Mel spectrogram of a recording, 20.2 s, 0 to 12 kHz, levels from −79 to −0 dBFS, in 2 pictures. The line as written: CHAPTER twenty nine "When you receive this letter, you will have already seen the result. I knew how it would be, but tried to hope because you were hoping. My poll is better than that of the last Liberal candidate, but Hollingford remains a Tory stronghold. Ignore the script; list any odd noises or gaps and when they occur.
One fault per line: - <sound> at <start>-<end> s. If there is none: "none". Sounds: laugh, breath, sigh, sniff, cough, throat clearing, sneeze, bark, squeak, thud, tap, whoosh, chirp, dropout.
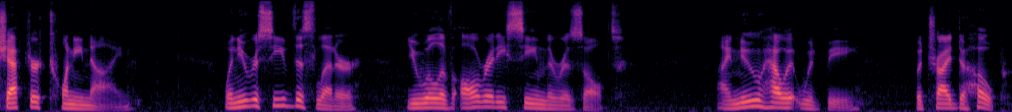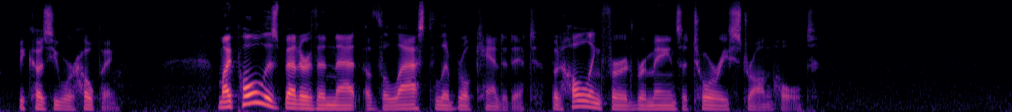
none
